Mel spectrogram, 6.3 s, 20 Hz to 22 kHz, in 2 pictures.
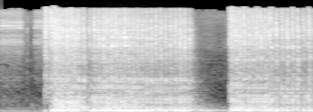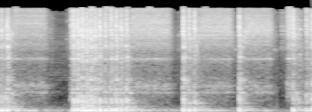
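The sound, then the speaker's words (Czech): A loud pneumatic rock drill with a 3-metre bit, run on compressed air in a mine tunnel to bore blast holes, rotates with hammer action in several bursts, each a dense, rattling roar lasting about a second or two, separated by brief pauses where the air cuts off. “Pouštíme vzduch. Vrtačka se otáčí a zároveň má i příklep.”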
